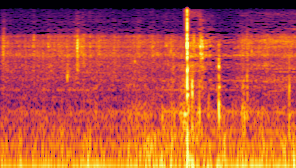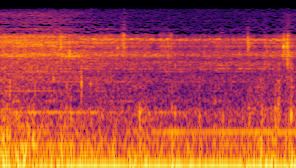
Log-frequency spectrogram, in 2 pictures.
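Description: Fishing boat's engine running steadily under the deck work, with a few sharp knocks as gear and fish are handled. The loudest knock comes about two seconds in, and a second follows shortly after.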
